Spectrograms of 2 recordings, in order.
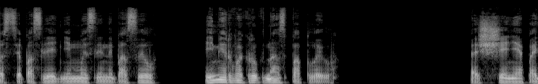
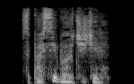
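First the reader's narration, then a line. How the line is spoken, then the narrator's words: Breathed out. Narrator (Russian): выдохнул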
